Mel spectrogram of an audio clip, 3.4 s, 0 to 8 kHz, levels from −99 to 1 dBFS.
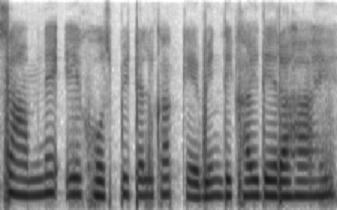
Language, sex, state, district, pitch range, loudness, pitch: Hindi, female, Madhya Pradesh, Dhar, 210-235 Hz, -16 LUFS, 220 Hz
